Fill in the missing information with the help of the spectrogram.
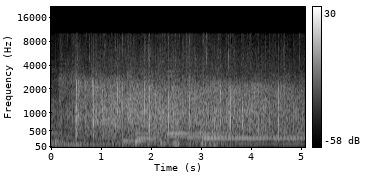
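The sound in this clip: Dense, even applause from an audience in a chapel welcomes a visiting youth praise band from Trinity Church of the Nazarene, holding steady for about five seconds.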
